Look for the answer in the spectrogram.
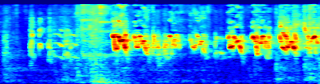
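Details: Several pet budgerigars in the Den Haag region of the Netherlands, given dry leaves and grass; continuous warbled chirps and squawks in quick succession after a brief low rustle.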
